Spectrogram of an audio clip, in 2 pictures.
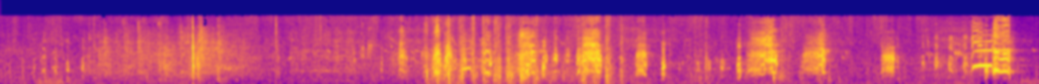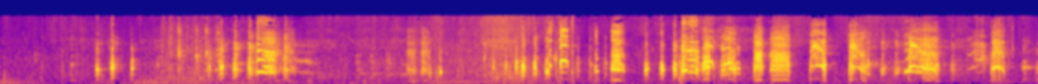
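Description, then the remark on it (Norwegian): Chickens and a rooster cluck in busy, irregular bursts, the calls overlapping and pausing briefly before the flock starts up again, with no talking. “Du er en høne. Det er den der der, men han veit det. Han veit at han er en hane.”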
